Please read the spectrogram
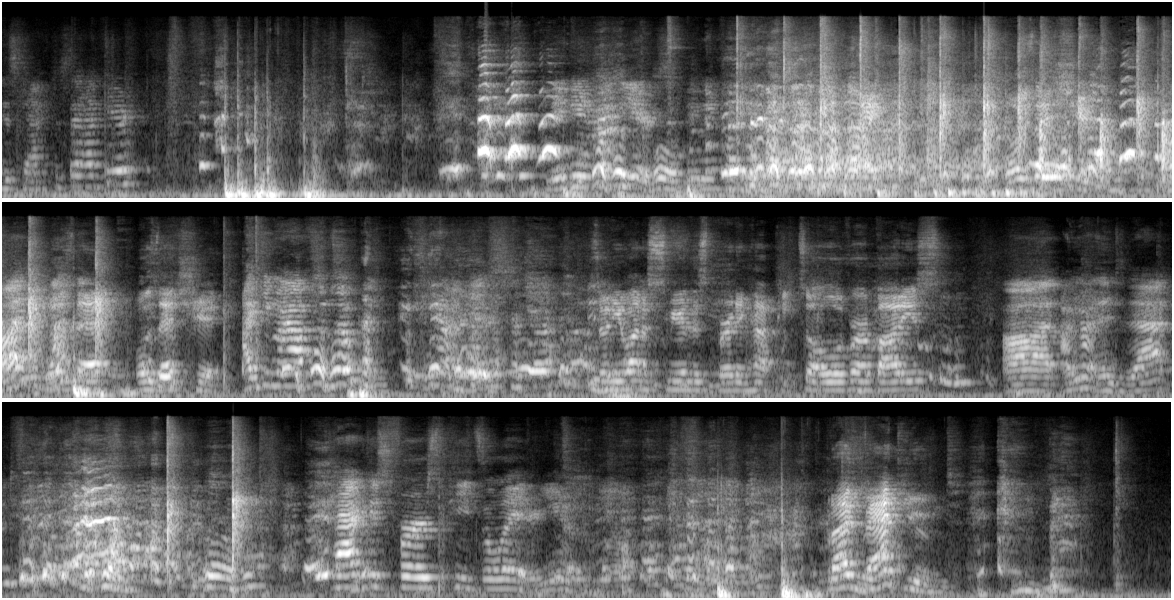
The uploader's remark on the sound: Two actors perform four 60-second scenes, each taking place at different points in time, based on suggestions from the audience! Pity Applause performs live improv comedy every other Friday in Brooklyn, NY!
